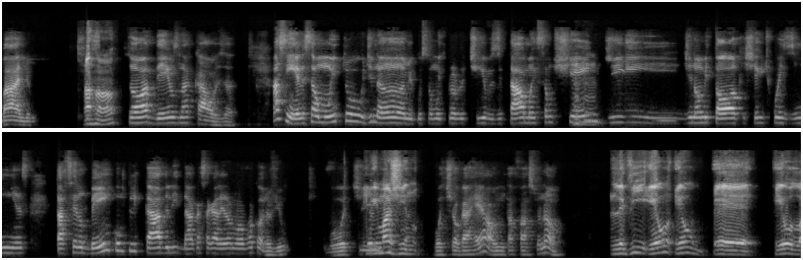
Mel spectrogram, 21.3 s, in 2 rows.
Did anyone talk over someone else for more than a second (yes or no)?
no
